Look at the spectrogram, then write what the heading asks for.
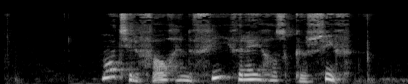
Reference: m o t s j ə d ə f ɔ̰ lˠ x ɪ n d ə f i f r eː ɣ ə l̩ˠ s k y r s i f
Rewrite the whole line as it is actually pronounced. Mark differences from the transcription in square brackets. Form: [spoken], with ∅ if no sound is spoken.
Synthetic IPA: m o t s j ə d ə f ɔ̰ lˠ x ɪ n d ə f [iː] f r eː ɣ ə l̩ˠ s k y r s i f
